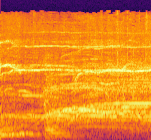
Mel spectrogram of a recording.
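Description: Live band music: a psychobilly band playing, with an electric guitar's held, ringing notes over the band.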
